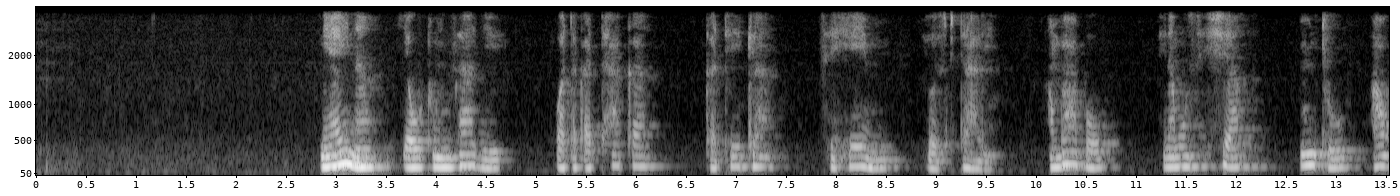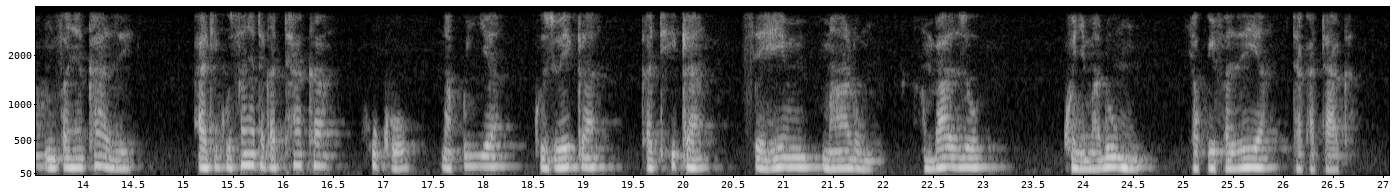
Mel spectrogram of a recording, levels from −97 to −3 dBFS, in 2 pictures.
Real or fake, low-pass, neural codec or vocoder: real; 3.6 kHz; none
